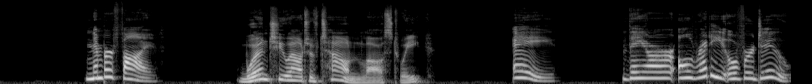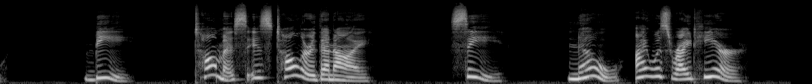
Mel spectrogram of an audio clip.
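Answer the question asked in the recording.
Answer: C: No, I was right here.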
